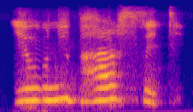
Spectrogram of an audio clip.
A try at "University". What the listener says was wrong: ভার না, বলো ইউনিভার্সিটি।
